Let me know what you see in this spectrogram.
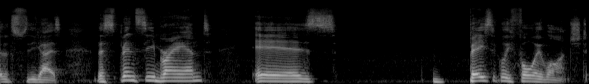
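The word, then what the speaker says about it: Spensea: It is, it's Spincy, Spence, and then C. You guys get it? You guys get it, right? Right? Spin, like Spincy, but it's spelled S-P-E-N-S-E-A.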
